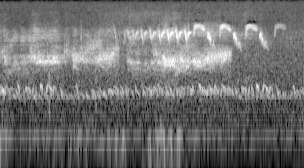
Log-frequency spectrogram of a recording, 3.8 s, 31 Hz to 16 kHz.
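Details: Black grouse males courting at a lek arena to win females, recorded on Sony and Canon EOS 7D cameras: continuous low bubbling cooing, with rasping hissed phrases and looping higher trills overhead.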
